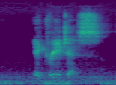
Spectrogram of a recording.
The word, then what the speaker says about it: egregious: spelled Egregious, and this is how it is pronounced. Egregious.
